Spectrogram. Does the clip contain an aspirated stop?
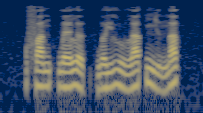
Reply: no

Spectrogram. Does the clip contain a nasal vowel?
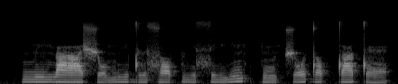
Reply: yes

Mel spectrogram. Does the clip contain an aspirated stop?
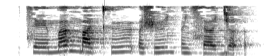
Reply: yes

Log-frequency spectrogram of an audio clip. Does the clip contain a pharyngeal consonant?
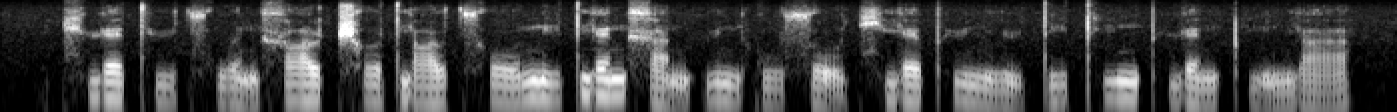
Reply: no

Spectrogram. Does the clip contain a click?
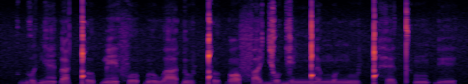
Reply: yes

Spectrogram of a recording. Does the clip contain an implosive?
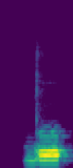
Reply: no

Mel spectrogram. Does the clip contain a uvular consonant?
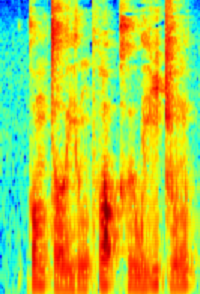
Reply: no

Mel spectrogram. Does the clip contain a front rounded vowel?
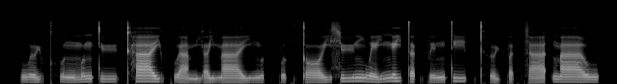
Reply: yes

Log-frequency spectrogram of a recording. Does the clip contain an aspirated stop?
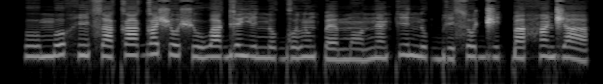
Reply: no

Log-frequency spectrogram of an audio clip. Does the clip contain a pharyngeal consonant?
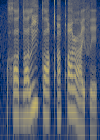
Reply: yes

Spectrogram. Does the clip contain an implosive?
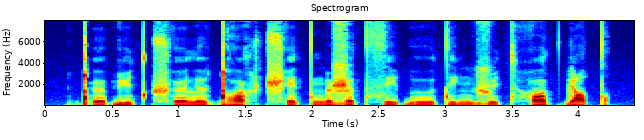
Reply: yes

